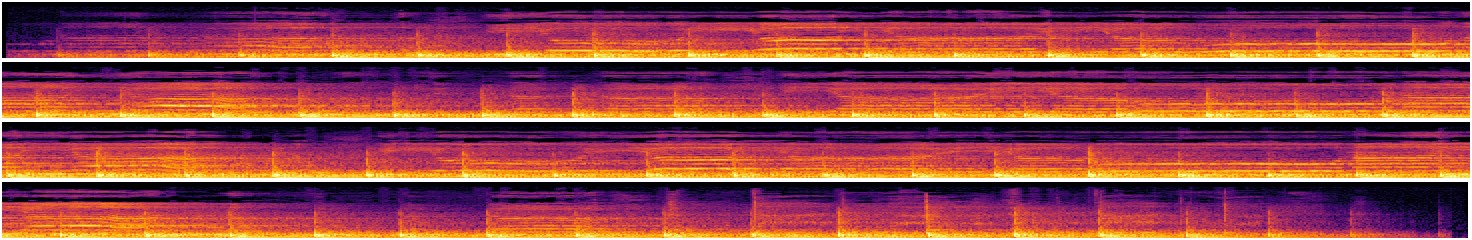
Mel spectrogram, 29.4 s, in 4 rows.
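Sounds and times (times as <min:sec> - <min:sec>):
ritual song: 0:00.0 - 0:29.3.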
